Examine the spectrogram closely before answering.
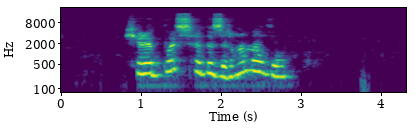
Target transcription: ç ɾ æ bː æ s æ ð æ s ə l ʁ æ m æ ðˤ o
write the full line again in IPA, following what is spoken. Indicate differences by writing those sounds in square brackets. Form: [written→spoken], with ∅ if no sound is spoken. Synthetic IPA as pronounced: ç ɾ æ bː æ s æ ð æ [s→z] ə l ʁ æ m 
